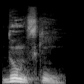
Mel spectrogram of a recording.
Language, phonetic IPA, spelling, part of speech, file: Russian, [ˈdumskʲɪj], думский, adjective, Ru-думский.ogg
- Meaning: duma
